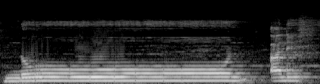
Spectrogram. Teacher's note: نون کی مقدار بھی 5 الف ہے، اس کو 5 الف ہی کھینچیں گے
